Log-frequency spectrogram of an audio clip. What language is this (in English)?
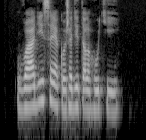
Czech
